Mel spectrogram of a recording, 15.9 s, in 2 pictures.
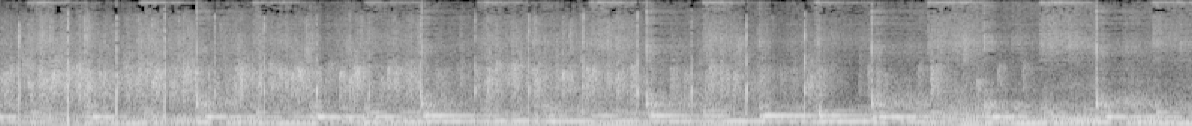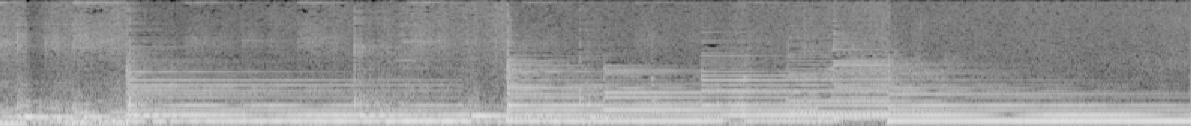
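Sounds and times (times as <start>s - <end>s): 
audience applause: 0.0s - 7.3s
low sustained instrumental notes: 0.0s - 15.8s.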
